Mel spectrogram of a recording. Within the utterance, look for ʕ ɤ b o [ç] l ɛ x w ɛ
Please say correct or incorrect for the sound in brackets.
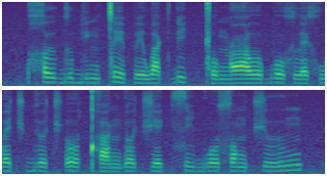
incorrect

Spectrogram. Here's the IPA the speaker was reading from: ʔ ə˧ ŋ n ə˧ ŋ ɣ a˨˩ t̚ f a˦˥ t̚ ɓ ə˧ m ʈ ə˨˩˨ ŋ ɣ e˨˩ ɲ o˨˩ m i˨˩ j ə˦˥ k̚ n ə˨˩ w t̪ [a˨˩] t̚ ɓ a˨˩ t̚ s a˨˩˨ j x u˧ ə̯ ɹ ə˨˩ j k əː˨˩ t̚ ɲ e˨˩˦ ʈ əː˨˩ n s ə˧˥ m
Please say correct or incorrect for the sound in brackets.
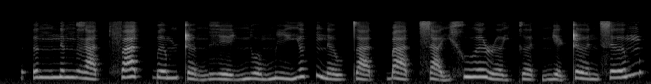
correct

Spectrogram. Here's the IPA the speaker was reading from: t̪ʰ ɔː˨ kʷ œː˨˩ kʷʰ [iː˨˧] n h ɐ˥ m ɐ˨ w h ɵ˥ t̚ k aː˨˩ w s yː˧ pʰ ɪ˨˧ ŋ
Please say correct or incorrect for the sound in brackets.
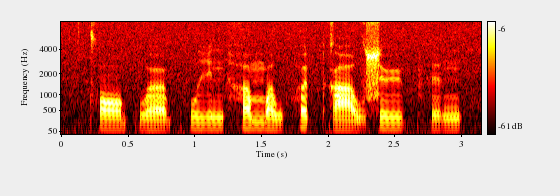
incorrect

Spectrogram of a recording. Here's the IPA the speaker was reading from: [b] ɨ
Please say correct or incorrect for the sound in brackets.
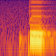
incorrect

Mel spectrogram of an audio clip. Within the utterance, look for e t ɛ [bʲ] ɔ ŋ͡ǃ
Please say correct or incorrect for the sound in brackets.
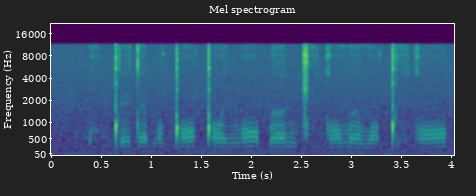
incorrect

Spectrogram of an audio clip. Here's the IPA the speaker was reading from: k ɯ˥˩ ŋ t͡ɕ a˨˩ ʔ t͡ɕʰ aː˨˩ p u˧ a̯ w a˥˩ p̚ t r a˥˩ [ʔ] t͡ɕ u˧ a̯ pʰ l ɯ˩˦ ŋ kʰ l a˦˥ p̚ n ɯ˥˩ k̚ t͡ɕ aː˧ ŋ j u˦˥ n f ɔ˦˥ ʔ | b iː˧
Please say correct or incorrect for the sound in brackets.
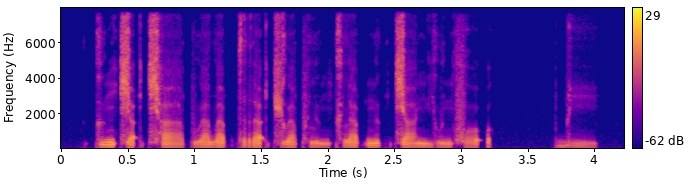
correct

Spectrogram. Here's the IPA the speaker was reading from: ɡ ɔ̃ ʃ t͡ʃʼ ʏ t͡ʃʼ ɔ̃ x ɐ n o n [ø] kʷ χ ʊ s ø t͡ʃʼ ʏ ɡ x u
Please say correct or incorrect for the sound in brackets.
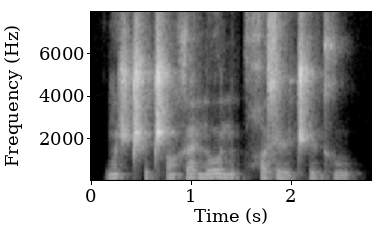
incorrect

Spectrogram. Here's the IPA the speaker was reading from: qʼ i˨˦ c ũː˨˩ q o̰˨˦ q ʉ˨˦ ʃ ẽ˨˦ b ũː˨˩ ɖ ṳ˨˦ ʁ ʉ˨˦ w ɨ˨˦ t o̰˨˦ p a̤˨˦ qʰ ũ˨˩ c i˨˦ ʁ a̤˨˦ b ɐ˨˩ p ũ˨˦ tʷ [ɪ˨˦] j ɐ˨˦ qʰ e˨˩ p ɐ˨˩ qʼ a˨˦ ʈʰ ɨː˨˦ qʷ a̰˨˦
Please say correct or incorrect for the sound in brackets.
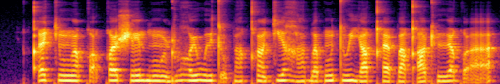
incorrect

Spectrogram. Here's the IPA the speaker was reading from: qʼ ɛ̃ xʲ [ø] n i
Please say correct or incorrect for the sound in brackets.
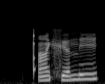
incorrect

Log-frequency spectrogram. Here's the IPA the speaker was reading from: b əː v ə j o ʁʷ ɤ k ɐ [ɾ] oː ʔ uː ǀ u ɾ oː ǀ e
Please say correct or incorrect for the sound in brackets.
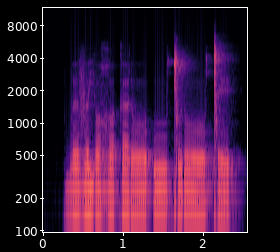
correct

